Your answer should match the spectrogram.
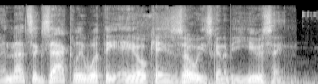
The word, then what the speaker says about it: AOKZOE: from a company called aok zoe i know these handheld names are getting a little out of hand but in english this is pronounced a-ok zoe and the word a-ok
